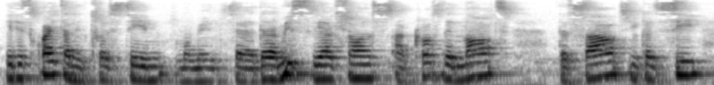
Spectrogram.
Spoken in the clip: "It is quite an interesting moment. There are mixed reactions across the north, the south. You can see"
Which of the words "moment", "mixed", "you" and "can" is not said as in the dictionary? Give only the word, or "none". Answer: mixed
